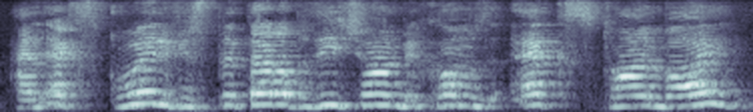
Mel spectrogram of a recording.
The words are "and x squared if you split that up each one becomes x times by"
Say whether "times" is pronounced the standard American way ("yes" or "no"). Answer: no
